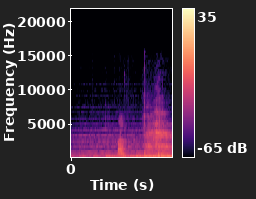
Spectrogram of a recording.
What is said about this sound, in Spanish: Ladran perros a la distancia.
